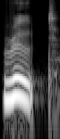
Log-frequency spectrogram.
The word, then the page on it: route: American English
